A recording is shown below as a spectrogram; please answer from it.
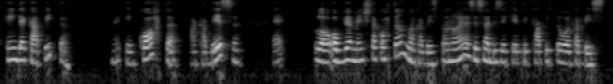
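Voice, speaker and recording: A woman's voice: mid-range voice, darkish tone. A woman teaching a grammar lesson, explaining patiently step by step. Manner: explains step by step with tag questions.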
